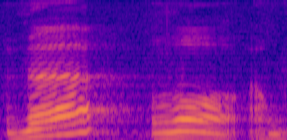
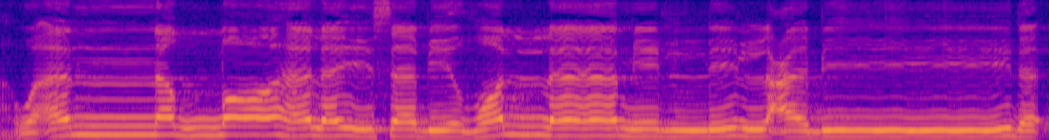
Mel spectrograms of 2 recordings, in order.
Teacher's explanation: Dia bukan huruf qalqalah, ya. Tapi dia tebal, ya. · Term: huruf dha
